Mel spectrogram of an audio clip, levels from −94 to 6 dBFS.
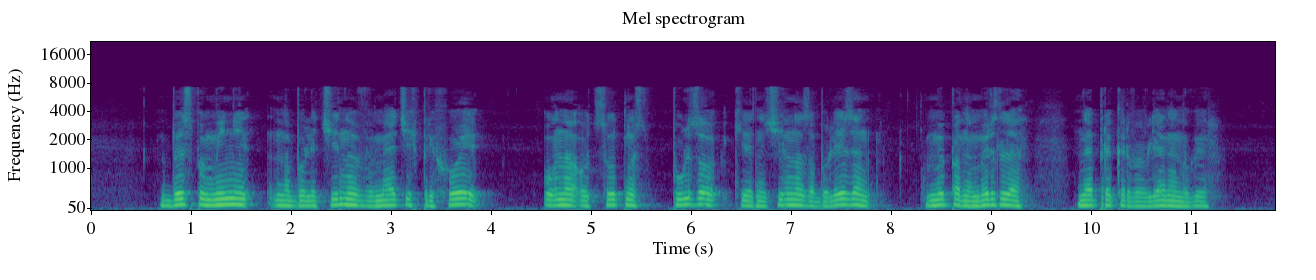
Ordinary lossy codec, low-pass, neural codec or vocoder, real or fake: MP3, 48 kbps; 7.2 kHz; vocoder, 22.05 kHz, 80 mel bands, WaveNeXt; fake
